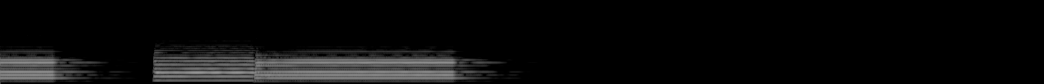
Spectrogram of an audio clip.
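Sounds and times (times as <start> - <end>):
adagio bassoon duet: 0.0 - 0.8, 1.6 - 4.8.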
